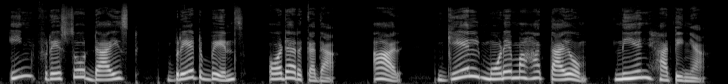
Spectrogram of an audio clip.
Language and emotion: Santali, neutral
